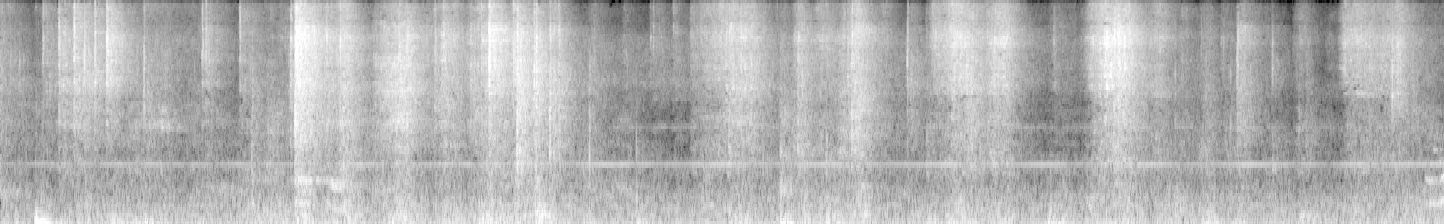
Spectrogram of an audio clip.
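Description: Retractable steel tape measure being pulled out along a wooden floor, its blade rattling and scraping in irregular bursts.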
